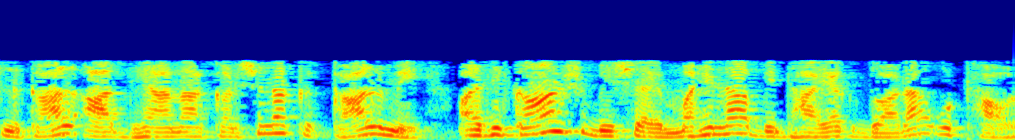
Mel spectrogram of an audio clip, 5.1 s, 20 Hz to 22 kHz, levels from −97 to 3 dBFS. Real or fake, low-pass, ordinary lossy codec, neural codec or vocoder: real; 3.6 kHz; AAC, 32 kbps; none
